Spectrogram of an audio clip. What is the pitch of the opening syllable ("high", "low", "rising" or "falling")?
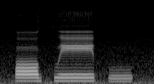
high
